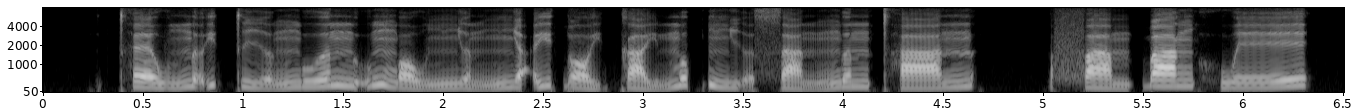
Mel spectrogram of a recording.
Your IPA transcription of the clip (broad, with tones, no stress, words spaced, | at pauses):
t̪ʰɛ˨˩wnə̰˧˥jt̪i˧˩ə̯ ŋu˨˦ə̯nṵ˧˥ŋɔ˧˩w ɲə˧˩nɲa̰˧˥j ɗɔ˧˩jka˧˩jmə˦˥p̚ ɲḭ˧˨ə̯ sa˧˩nŋə˧nt̪ʰa˨˦n | fa˨˩mɓa˧ŋ hwe˨˦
